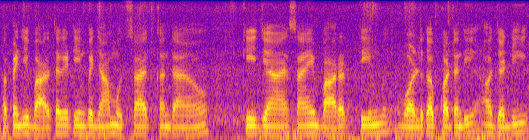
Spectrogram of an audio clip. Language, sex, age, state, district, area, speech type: Sindhi, male, 18-30, Maharashtra, Thane, urban, spontaneous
